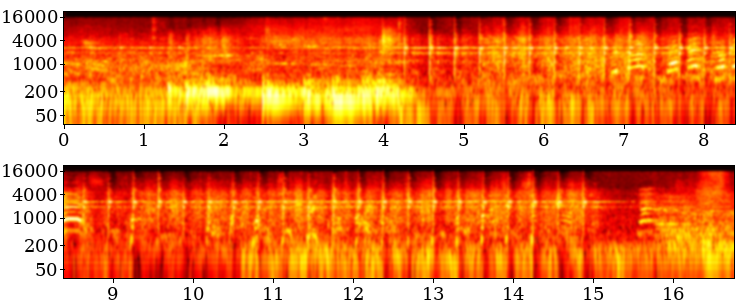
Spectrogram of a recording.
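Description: An electronic metronome clicking evenly, about three times a second, over a steady high beep, keeping time for a drum corps rehearsal. It starts about four seconds in after low-pitched music and voices, and cuts off just before the end.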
